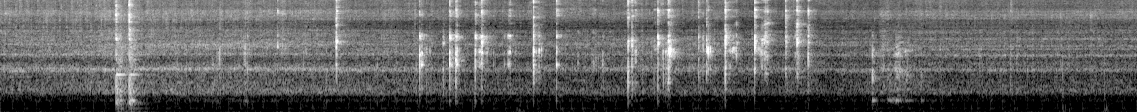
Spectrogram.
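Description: Washed split moong dal added to hot oil and masala in a steel pot, sizzling steadily, with a metal spoon scraping and clinking against the bowl and pot in a quick run of clicks between about five and ten seconds in.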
